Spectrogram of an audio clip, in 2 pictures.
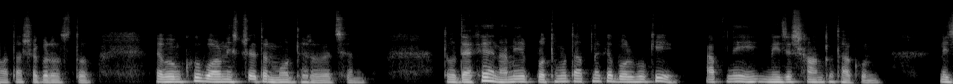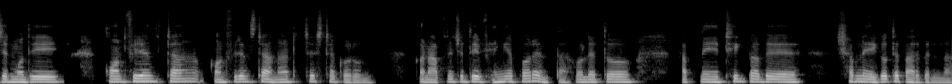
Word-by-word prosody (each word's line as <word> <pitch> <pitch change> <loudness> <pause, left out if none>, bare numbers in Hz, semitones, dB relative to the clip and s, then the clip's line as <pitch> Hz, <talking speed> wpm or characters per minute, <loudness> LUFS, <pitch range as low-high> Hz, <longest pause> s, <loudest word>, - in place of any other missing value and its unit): হতাশাগ্রস্ত 100 -1 -3 0.8
এবং 120 0 +5
খুব 160 -2 +3 0.2
অনিশ্চয়তার 120 +1 +1
মধ্যে 105 -1 -2
রয়েছেন। 95 +1 -4 0.9
তো - - -6 0.2
দেখেন 145 +9 +5
আমি 125 +3 +2 0.2
প্রথমত 130 +4 0
আপনাকে 145 +1 -1
বলব 120 -1 +3
কি 155 - +3 0.5
আপনি 130 +4 -3 0.3
নিজে 115 +1 +2
শান্ত 110 -2 -2 0.2
থাকুন। 90 -3 -4 0.7
নিজের 115 +2 +2
মধ্যেই 120 +1 +5 0.6
confidence 130 +1 +4
টা 135 - +5 0.4
confidence 120 +2 0
টা 140 - +2
আনার 115 +2 0 0.2
চেষ্টা 130 -2 -2
করুন। 95 -3 -3 0.5
কারণ 110 -1 -2
আপনি 125 - -8
যদি 125 +1 +2
ভেঙে 120 +3 +1
পড়েন 135 0 +2
তাহলে 115 +2 -1
তো 120 - +2 0.7
আপনি 120 +1 -5 0.2
ঠিকভাবে 130 -2 +1 0.7
সামনে 135 -1 0
এগোতে 130 +4 +3
পারবেন 100 -2 -1
না। 95 - -5
120 Hz, 125 wpm, -25 LUFS, 110-130 Hz, 0.9 s, এবং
